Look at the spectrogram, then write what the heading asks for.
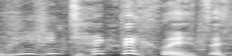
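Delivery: high, laughing, disbelieving voice.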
